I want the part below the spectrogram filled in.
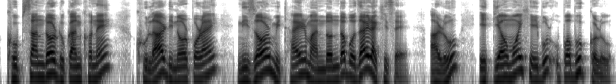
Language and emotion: Assamese, happy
